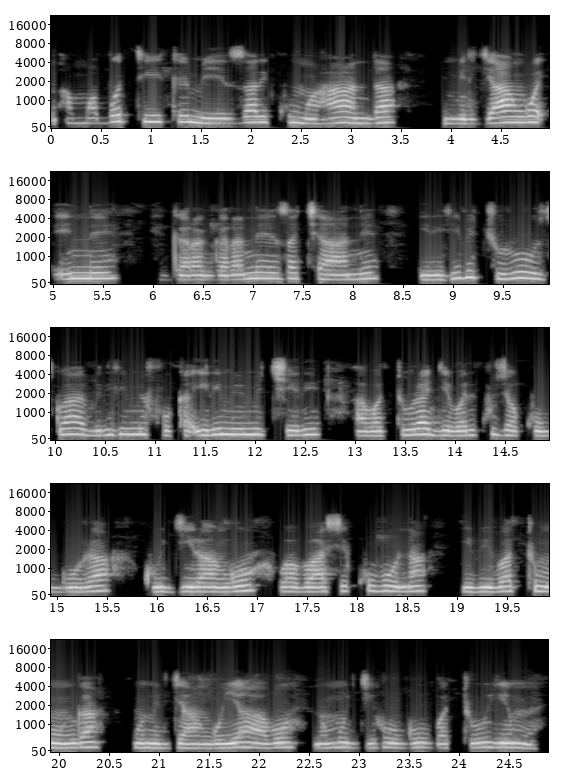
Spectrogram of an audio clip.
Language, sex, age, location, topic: Kinyarwanda, female, 50+, Musanze, finance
